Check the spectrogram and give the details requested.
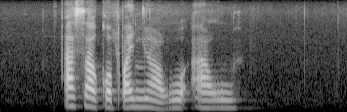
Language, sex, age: Northern Sotho, female, 24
